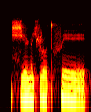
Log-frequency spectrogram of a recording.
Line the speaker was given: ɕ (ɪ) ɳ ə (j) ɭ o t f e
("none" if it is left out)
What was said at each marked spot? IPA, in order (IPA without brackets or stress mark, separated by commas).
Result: ɪ, ç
